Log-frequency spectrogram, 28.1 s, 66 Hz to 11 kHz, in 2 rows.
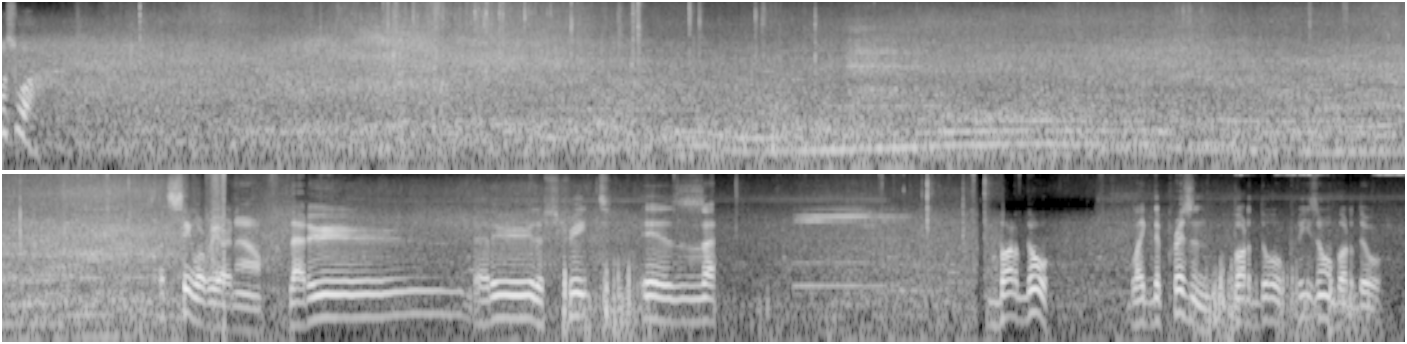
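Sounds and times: tyres hissing on wet road: 0.0s - 21.7s
low engine hum: 1.4s - 16.0s.

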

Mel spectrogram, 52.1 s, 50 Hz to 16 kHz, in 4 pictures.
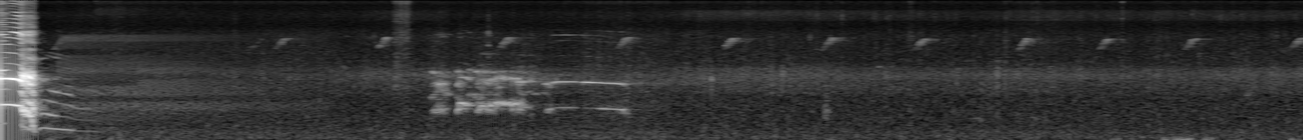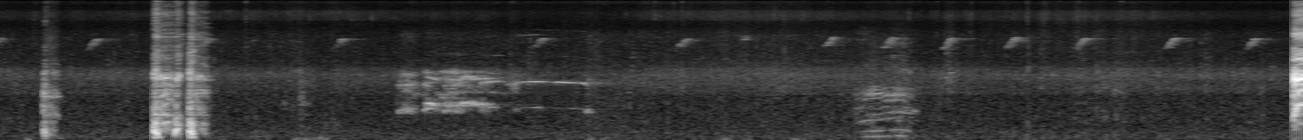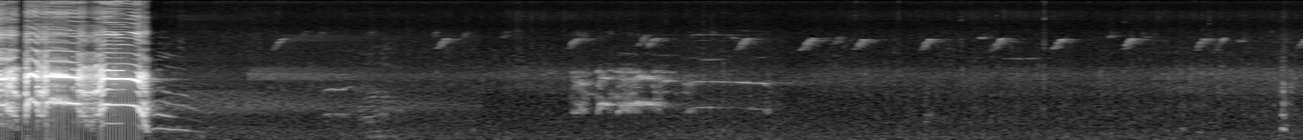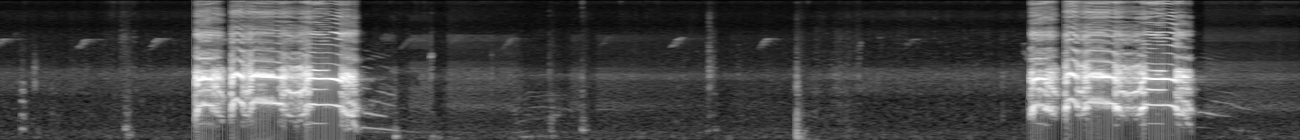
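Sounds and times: rooster crowing: 0.0s - 0.7s, 4.3s - 6.4s, 17.0s - 19.0s, 26.0s - 27.8s, 31.8s - 33.8s, 41.0s - 42.9s, 49.4s - 51.3s.

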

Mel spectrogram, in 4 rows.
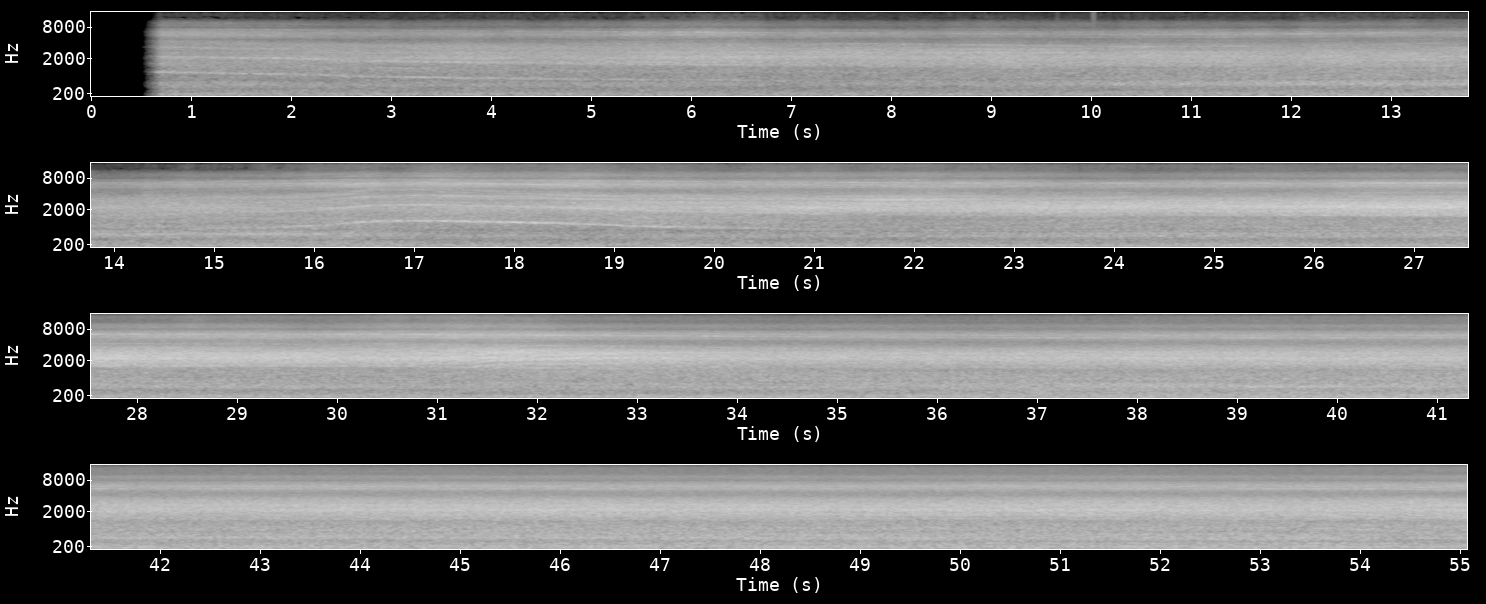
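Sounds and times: jet engines whining and roaring: 0.6s - 55.0s
whine rising in pitch: 12.8s - 23.1s.

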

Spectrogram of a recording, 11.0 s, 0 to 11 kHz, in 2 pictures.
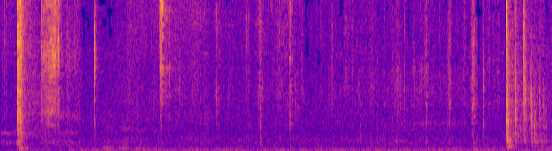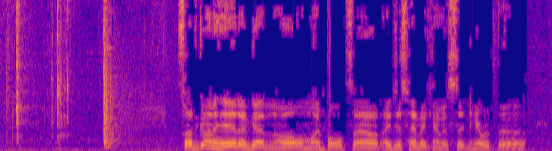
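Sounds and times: steady low hum: 0.0s - 11.0s
tools clicking and knocking on plastic: 4.7s - 6.8s.

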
